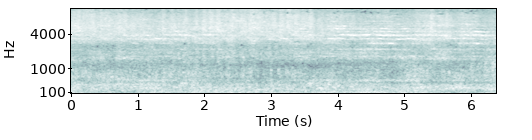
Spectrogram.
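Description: Empty open-top coal hopper cars of a freight train rolling past, a steady loud rumble and rattle of steel wheels on rail, with a faint high steady squeal over it.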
